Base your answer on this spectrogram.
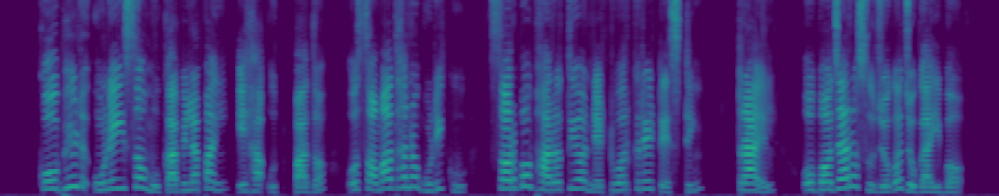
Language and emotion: Odia, neutral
